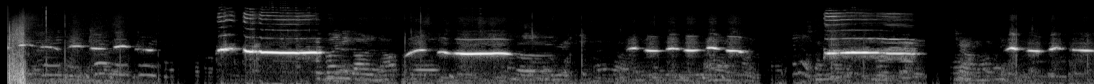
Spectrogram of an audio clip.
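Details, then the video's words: Parrot giving a series of clear whistled notes near one pitch, some warbling and wavering, others held steady, in bursts about every two seconds, with a sharp click at the start and quiet background murmur. "Parrots making crazy noises!"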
